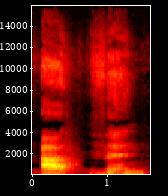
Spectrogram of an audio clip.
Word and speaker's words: advantage: Now with that 3 syllables, we have to stress by the law to stress the second syllable from the suffix end, which will mean advantage.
